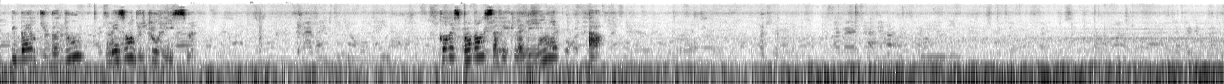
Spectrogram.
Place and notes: Agn s at work MaisonDuTourisme RadioFreeRobots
